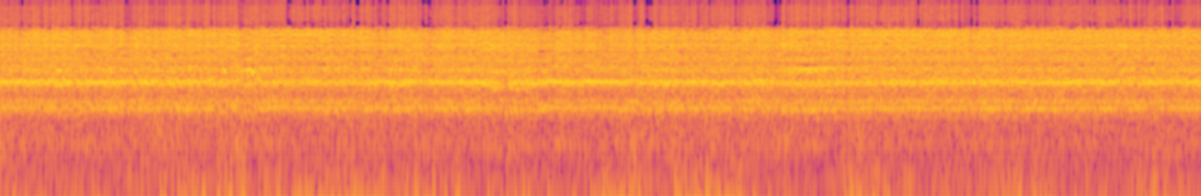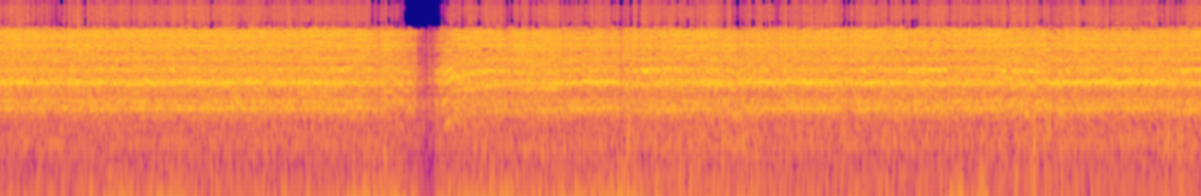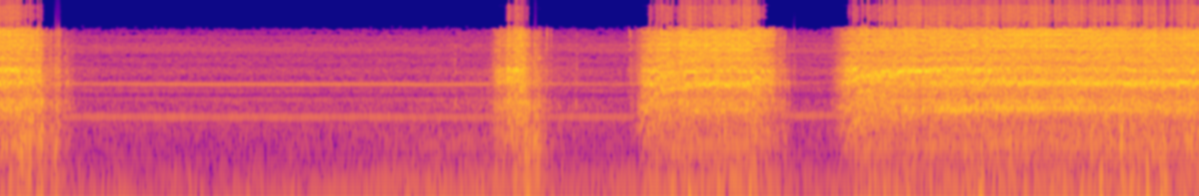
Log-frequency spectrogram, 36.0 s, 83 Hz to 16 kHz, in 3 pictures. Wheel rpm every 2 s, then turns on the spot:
230, 230, 220, 230, 230, 230, 230, 200, 170, 220, 220, 230, 40, 0, 20, 120, 150, 230.
28-30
